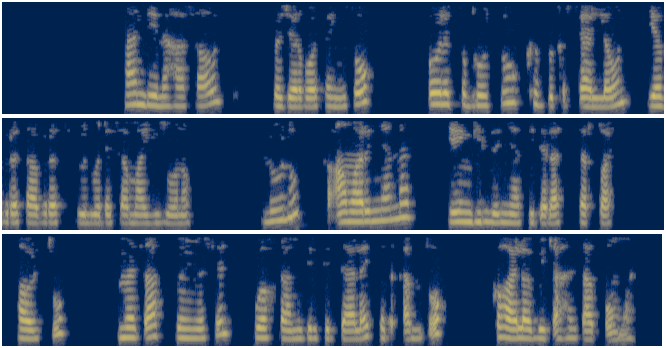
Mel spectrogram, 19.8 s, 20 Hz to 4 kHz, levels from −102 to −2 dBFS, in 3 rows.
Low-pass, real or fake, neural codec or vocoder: 3.6 kHz; real; none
